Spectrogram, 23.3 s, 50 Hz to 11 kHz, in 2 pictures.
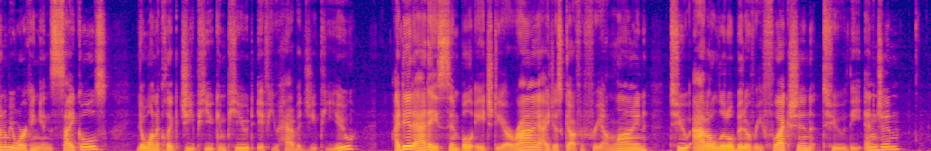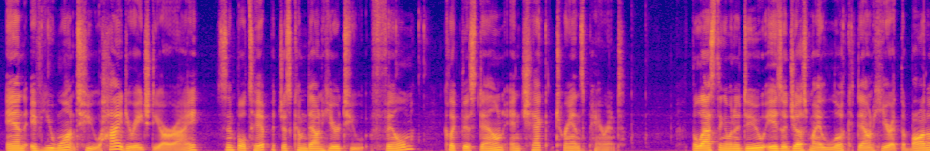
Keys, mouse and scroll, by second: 4.7-6.0 scroll up 7, 12.0 click, 12.6 scroll down 3, 12.8-14.7 middle drag, 14.7-16.7 scroll up 3, 18.3 click, 19.5-20.1 middle drag, 20.1 click.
